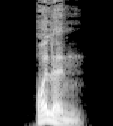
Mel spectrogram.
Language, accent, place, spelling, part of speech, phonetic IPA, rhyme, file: German, Germany, Berlin, ollen, adjective, [ˈɔlən], -ɔlən, De-ollen.ogg
- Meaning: inflection of oll: 1. strong genitive masculine/neuter singular 2. weak/mixed genitive/dative all-gender singular 3. strong/weak/mixed accusative masculine singular 4. strong dative plural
